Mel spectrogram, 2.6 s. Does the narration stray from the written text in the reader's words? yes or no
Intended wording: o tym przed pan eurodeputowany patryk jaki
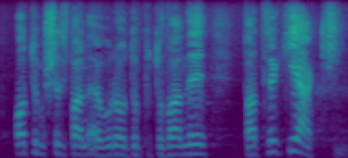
no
